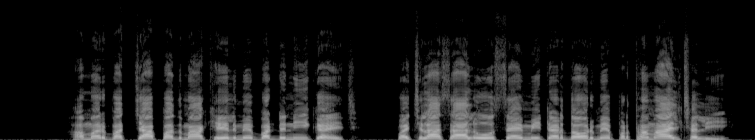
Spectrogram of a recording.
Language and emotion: Maithili, happy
